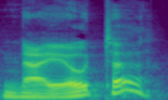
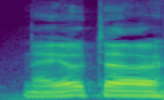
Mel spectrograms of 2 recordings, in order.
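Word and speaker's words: Nyota: has a first name apparently hooray i can't pronounce it niota maybe myota nayota hera huh yeah lieutenant commander lieutenant commander you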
